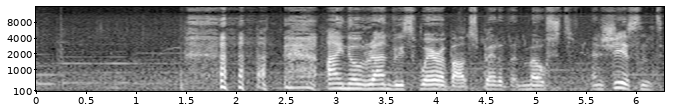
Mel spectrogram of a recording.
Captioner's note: laughs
